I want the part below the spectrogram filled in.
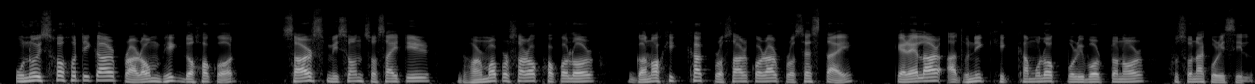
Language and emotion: Assamese, neutral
